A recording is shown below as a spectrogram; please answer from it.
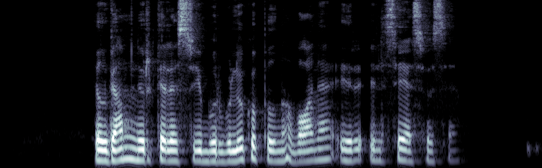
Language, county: Lithuanian, Kaunas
